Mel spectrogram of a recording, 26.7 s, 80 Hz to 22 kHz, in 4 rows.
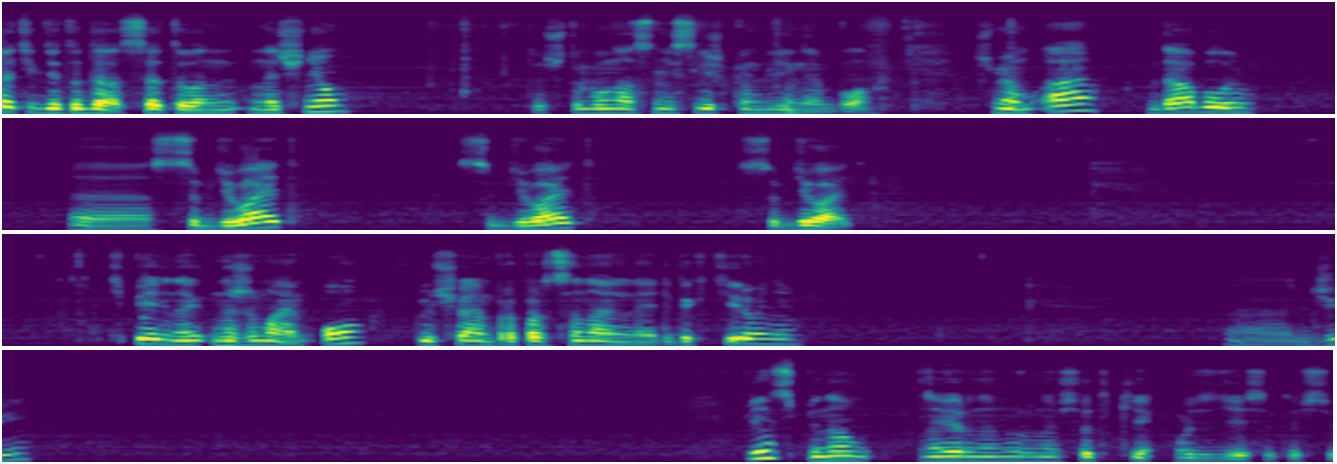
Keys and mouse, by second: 0.5 Left, 4.2 a, 4.4 a, 5.4 w, 7.8 w, 9.4 w, 10.7-12.3 drag, 12.3 middle click, 14.4 o, 19.6 g, 23.1-25.3 drag, 25.8 click.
